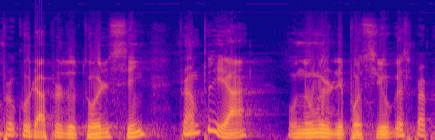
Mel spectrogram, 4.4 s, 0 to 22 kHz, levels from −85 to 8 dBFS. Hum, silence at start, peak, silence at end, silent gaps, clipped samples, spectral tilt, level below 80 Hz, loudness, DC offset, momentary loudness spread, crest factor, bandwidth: none; 0 s; -2 dBFS; 0 s; none; under 0.1%; -7.5 dB/octave; -36 dBFS; -16 LUFS; under 0.1%; 9 LU; 14 dB; 13 kHz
